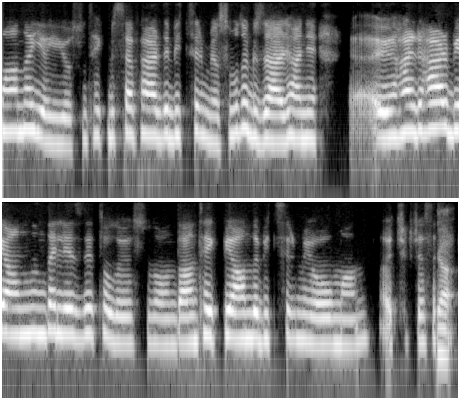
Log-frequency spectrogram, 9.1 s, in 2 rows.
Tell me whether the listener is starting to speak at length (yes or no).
no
